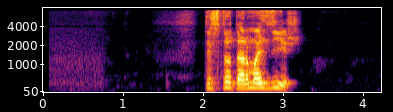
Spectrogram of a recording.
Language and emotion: Russian, angry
